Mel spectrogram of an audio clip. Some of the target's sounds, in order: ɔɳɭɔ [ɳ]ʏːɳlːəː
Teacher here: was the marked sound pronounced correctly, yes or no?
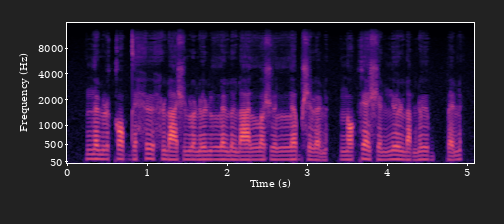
yes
